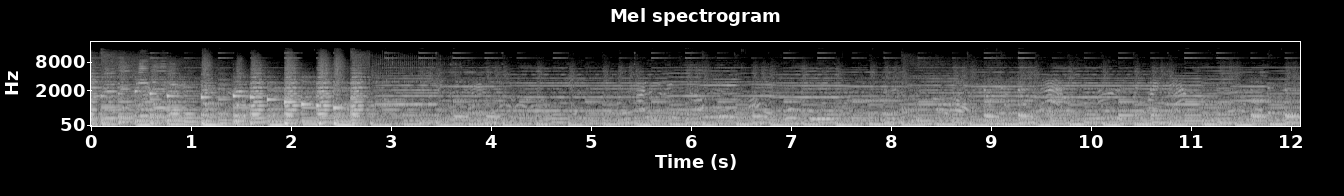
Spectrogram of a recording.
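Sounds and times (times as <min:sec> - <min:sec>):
background music with steady beat: 0:00.0 - 0:12.0.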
